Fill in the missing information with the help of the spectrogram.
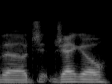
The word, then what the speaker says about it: Django: Django, Django, Django. – D is silent. Django.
